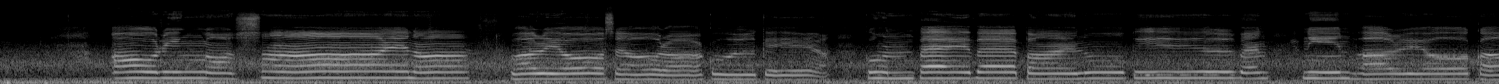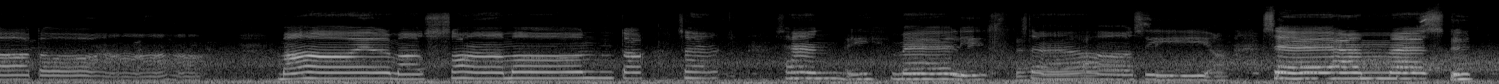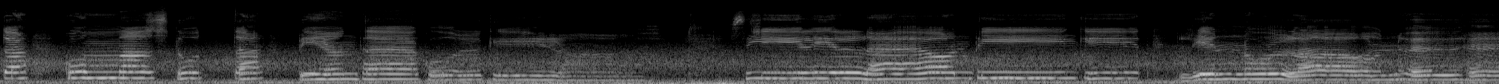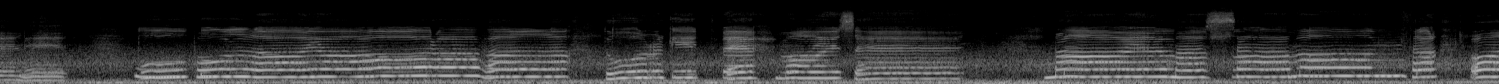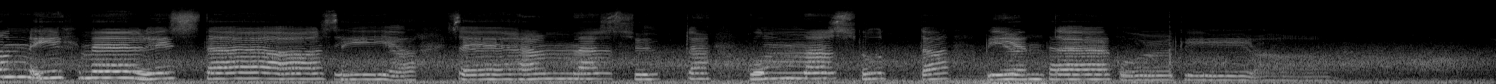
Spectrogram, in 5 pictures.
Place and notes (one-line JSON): {"title": "Gießen, Deutschland - Finnish folk song at intercultural garden", "date": "2014-05-03 17:10:00", "description": "Gibran, 4 years old, sings a Finnish folk song assisted by his mother, Virpi Nurmi. Location is the intercultural garden near the old Funkturm in Gießen. In the backdrop the buzz of the 485 road. Recorded with a ZoomH4N", "latitude": "50.59", "longitude": "8.71", "altitude": "183", "timezone": "Europe/Berlin"}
